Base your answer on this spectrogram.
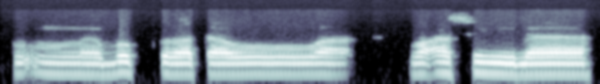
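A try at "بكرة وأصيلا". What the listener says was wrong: এই যে আবার গুন্না মিসিং আপনার, মার্জিং হয়েছে গুন্না হয় নাই। বকুরা তাউ, তাউ, আমার আমার সাউন্ড আসতেছে তাউ নাক দিয়ে। বকুরা তাউ ওয়া নাসিরা, ওয়া আসিলা। গুন্না মানে হচ্ছে সাউন্ডটা নাক দিয়ে আসবে।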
